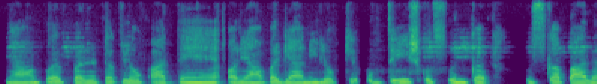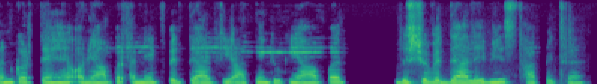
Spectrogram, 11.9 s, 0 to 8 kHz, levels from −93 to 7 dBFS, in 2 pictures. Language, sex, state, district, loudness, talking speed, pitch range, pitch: Hindi, female, Uttar Pradesh, Varanasi, -20 LUFS, 175 wpm, 205-225 Hz, 215 Hz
